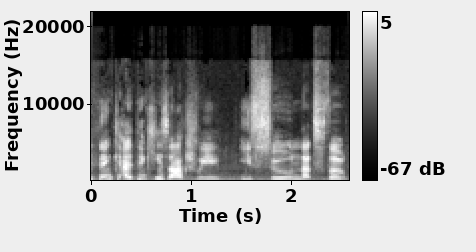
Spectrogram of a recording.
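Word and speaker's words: Issun: Growing Growing up, I always called him Ean, but I think I think he's actually Isun. That's the correct pronunciation of it.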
